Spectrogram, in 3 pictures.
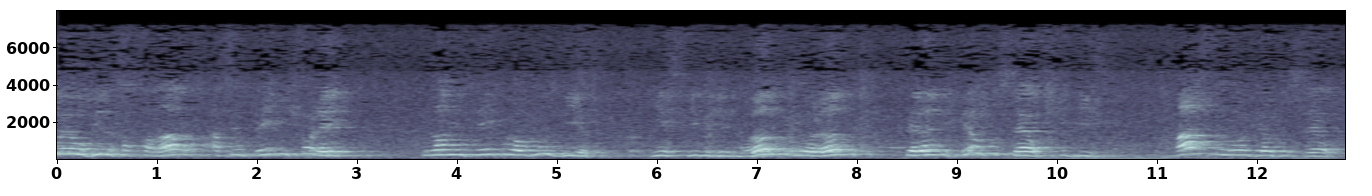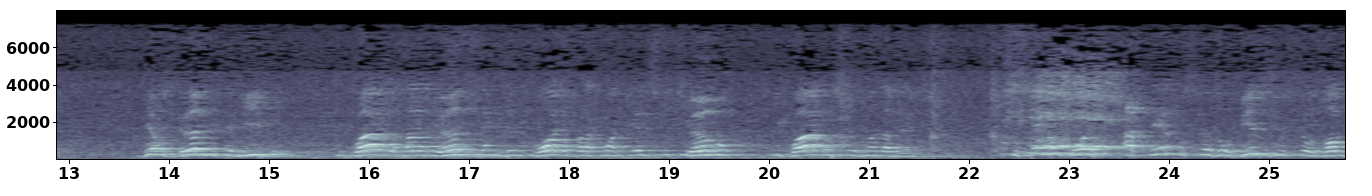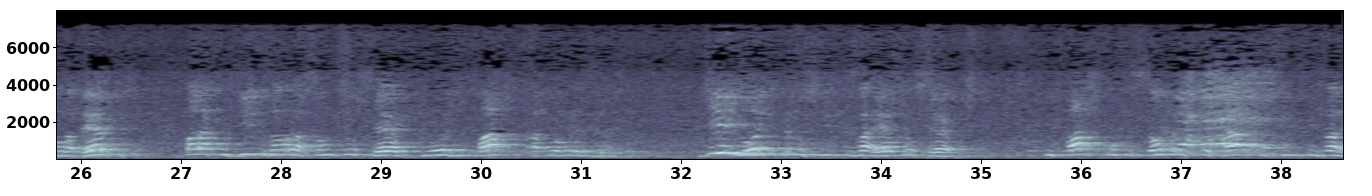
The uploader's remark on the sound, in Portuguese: Mensagem gravada em 11/02/2024 - Culto da Família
